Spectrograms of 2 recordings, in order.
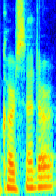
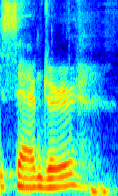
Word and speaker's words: Sander: next delegation is on carcenter did I get that correct uh it's actually sander they spell it wrong okay so I'm on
